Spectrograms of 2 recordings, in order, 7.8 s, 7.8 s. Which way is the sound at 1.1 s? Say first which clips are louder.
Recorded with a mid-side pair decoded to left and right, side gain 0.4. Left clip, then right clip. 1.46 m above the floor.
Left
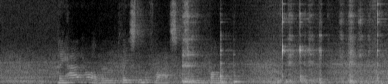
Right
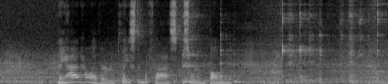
Right 8 dB; 65° right.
